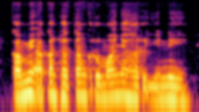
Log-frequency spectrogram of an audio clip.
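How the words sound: The stress falls on the word kami. It is these people coming, not others. "Yang akan datang kami, bukan orang lain"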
